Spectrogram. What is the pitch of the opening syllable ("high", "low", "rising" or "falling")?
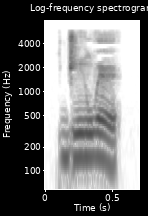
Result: high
